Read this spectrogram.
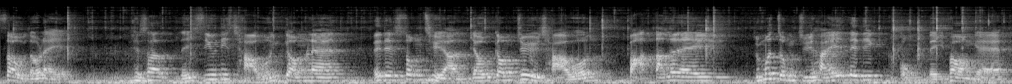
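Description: A teenage boy with a Hong Kong Cantonese accent playing an excitable, greedy young time traveller in a theatrical school radio drama. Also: fairly high pitch, normal speed, noisy background. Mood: animated. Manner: exclamatory, theatrical. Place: large auditorium stage. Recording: echoey hall from far off, music behind.

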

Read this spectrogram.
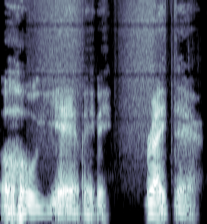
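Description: A man's voice: rumbling low, animated, creaky, slight background noise, full character voice. A man playing an eccentric, awkward janitor who hosts a horror audio anthology with rambling asides. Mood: cooing. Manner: halting, rambling, chuckling asides. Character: eccentric, awkward, creepy male janitor storyteller. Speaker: host. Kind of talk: comic horror anthology hosting.

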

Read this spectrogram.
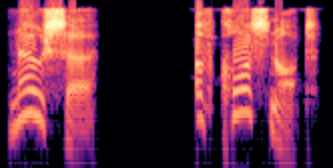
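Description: A man's voice: high-pitched, huge pitch swings, drawn-out words, a bit bright, dry recording, dull audio, voice pushed up, exaggerated voice. A man voicing a frightened young naval officer who answers in an earnest, hesitant way. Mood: nervous. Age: young adult.

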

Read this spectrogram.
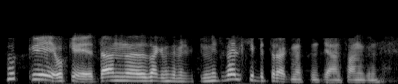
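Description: A man with a foreign accent, not a native German speaker, giving a halting, repetitive telephone sales pitch as a call center salesman. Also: very animated, dry recording. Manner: halting, repetitive, broken grammar. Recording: tinny narrow phone line.

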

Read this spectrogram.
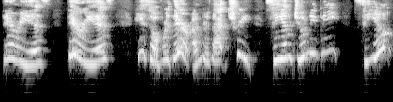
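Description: A woman voicing an eager, excitable, loud kindergarten girl in urgent exclamations for a children's audiobook. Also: very high voice, normal speed, creaky, voice pushed up, exaggerated voice. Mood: excited.

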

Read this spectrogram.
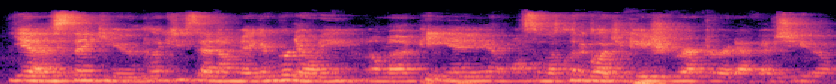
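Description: A woman's voice: mid-range voice, flat delivery, quick pace, slight background noise. A woman who directs clinical education, speaking in a friendly, conversational way at a public board meeting. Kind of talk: public remarks. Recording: echoey meeting room from far off.

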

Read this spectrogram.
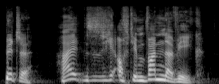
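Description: A man's voice: sits high, very animated, moderate pace, husky, dry recording, clean studio sound, pitched above the performer's own voice, exaggerated voice. A man voicing a stern, haughty woman in her fifties, in an audiobook. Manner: haughty, then flustered and despairing.

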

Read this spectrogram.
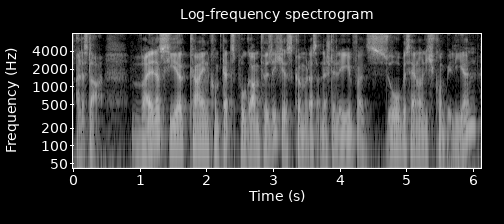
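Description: Low-voiced man giving a casual lecture. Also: fairly quick. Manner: relaxed, chatty, frequent fillers and self-corrections. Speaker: university lecturer. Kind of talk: casual recorded video lecture with live coding.

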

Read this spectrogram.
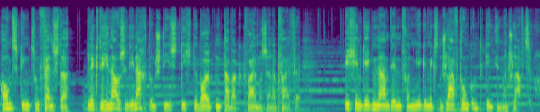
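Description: An actor playing a caring gentleman physician who narrates a German audio drama in a measured, literary way. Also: medium pitch, faint music behind, lightly acted. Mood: measured narrating.

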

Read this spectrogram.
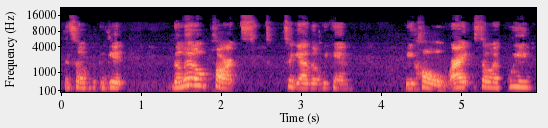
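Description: A woman's voice: mid-range voice, normal speed, fairly bright tone, rough recording. A woman in her thirties chatting casually as a guest on a video call, talking about her own work. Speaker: guest, wellness business owner. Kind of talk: casual chat with self-promotion. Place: indoor room on a video call.

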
